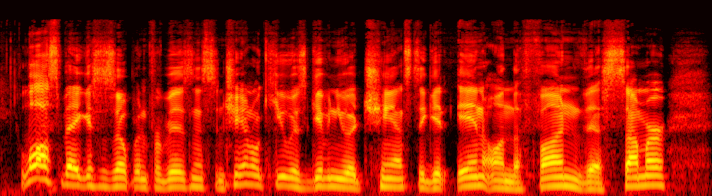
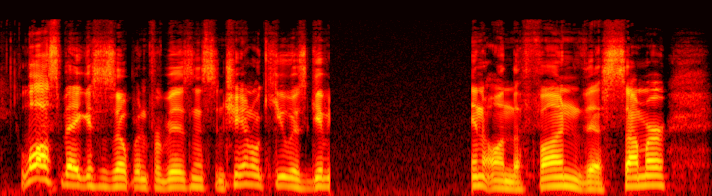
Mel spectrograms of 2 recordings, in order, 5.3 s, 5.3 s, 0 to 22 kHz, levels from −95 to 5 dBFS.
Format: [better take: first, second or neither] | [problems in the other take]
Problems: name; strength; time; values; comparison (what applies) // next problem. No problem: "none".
first | audio cutting out; at 2.5 s for 1 s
